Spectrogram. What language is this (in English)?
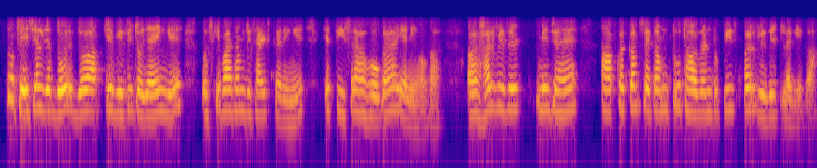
Urdu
